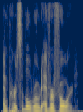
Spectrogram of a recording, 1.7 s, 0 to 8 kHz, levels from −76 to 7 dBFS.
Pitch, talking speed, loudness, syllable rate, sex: 160 Hz, 180 wpm, -16 LUFS, 6.0 syllables/s, male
